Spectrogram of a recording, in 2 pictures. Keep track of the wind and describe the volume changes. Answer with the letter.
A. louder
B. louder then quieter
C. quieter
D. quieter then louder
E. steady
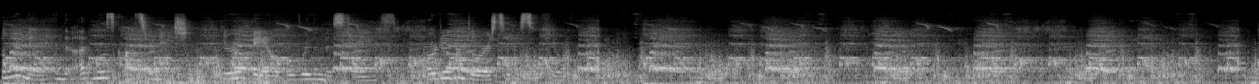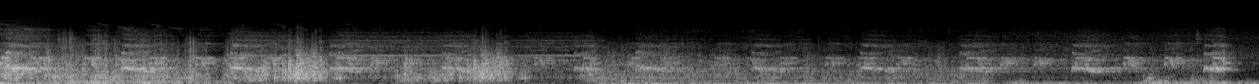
C.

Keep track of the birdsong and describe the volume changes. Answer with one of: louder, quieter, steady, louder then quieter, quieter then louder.
quieter.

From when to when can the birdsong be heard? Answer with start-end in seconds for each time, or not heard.
0.0-24.9.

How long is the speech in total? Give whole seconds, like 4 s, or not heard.
6 s.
